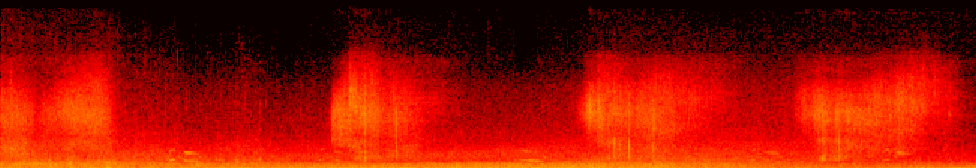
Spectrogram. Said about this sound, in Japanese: 波の音と鳴き声、落ち着く？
